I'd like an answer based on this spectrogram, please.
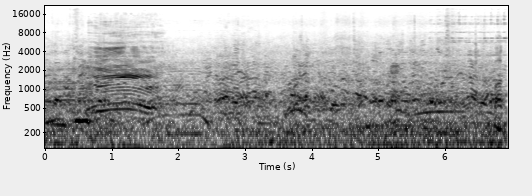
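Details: Cow with calf at Ranigonj haat cattle market, Dinajpur, on 20 October 2025, giving a drawn-out harmonic moo in the first seconds, then a shorter lowing, over steady crowd chatter and bargaining voices.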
